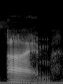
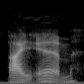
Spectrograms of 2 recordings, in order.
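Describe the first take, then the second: First: It is said as one short contracted word. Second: It is said as two separate full words.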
